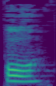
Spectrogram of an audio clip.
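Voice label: "о", Russian pronunciation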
